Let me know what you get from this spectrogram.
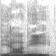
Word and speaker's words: Giannis: Where he's from in Greece, they don't pronounce the S, and so they pronounce it Yanni.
